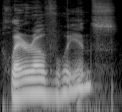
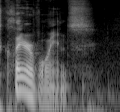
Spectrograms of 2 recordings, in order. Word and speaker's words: clairvoyance: Cleroyance. That's spelled clairvoyance. Is it? No, it's clairvoyance. They say did they say cleroyance?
